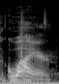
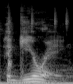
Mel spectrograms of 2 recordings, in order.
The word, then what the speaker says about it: Aguirre: Even though Mark's last name is pronounced Aguire, his father was from Mexico, so it can also be pronounced as Agira. But Mark never acknowledged this pronunciation.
